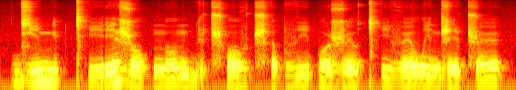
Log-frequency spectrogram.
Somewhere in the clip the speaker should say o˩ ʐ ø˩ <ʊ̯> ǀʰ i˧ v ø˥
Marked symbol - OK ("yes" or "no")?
yes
